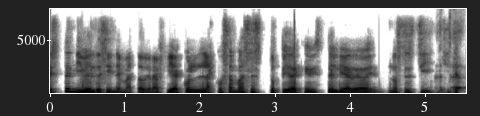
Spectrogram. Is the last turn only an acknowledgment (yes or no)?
no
